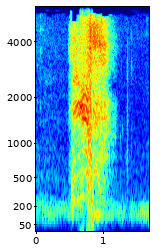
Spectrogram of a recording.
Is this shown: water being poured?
no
